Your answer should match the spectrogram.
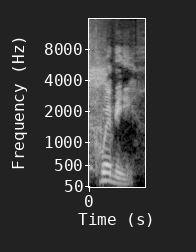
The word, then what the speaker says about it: Quibi: It's Quibi.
